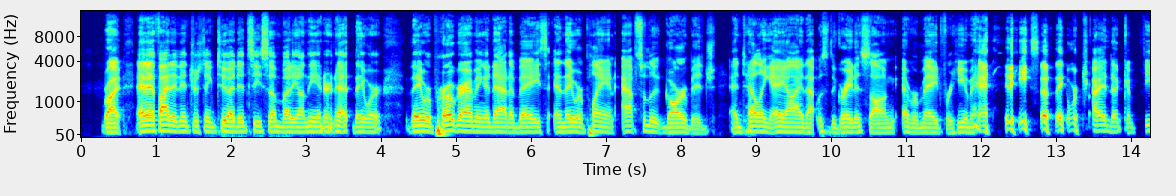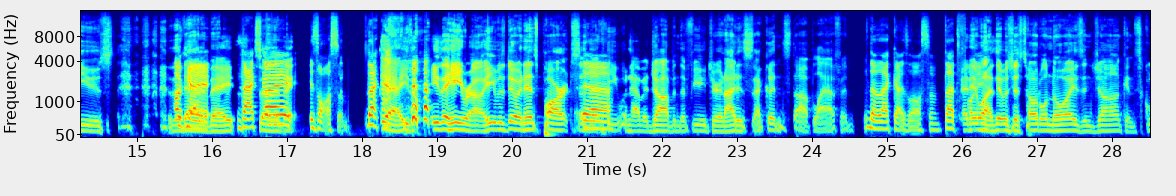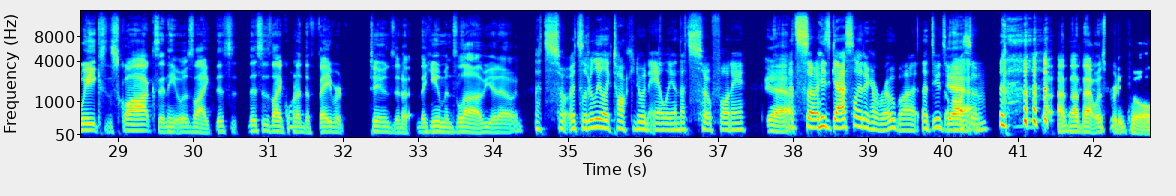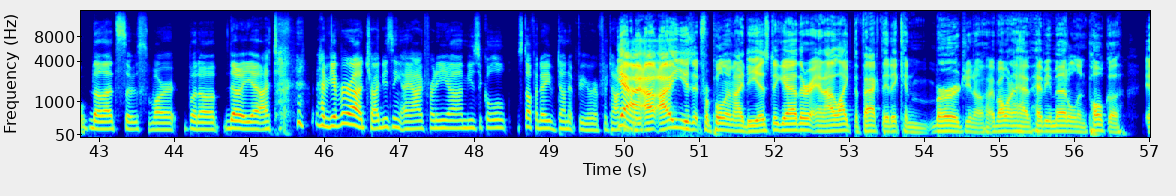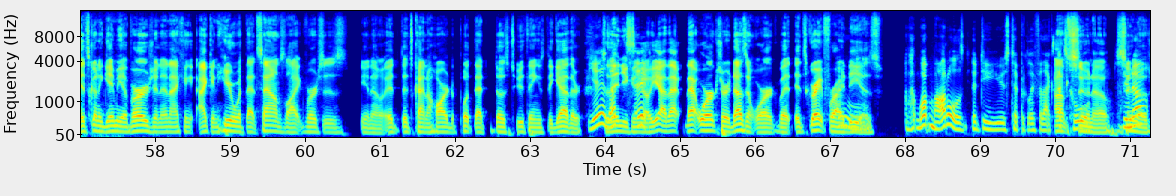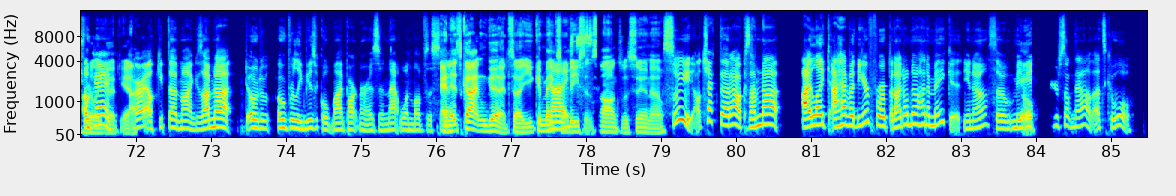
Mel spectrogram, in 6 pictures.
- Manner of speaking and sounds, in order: laughing while speaking: "internet"; laughing while speaking: "humanity. So they were trying to"; laugh; laughing while speaking: "guy"; laugh; other background noise; laugh; laughing while speaking: "t"; tapping; chuckle
- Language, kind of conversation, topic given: English, unstructured, How do everyday tech and tools influence our health and strengthen our day-to-day connections?
- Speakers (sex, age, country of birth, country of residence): female, 30-34, United States, United States; male, 60-64, United States, United States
